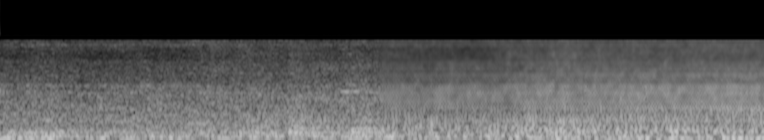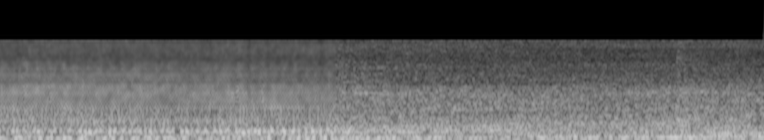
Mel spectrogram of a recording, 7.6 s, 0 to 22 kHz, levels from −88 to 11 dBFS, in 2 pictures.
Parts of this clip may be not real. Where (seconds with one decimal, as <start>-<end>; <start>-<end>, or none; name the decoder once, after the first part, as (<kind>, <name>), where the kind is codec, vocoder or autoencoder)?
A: 1.9-5.5 (vocoder, Vocos)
